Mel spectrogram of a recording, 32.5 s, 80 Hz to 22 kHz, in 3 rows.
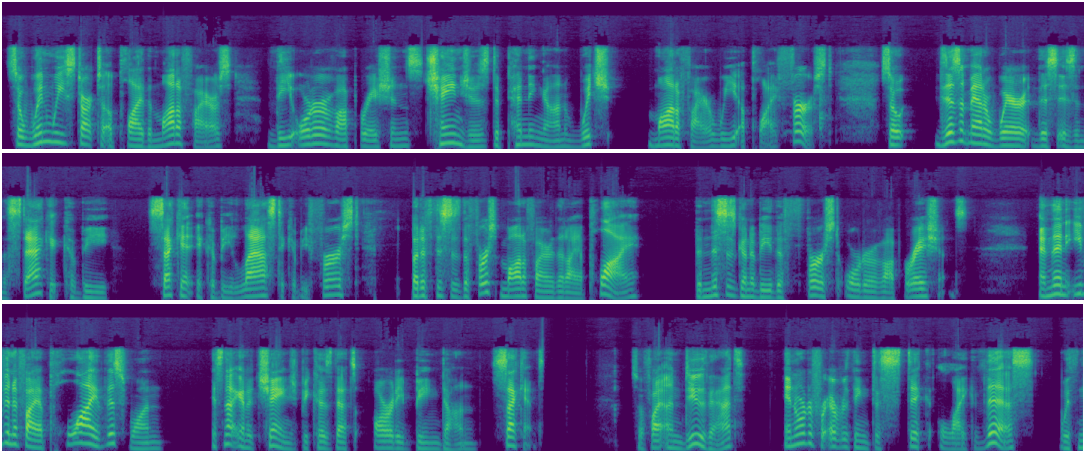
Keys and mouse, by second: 9.6-11.4 drag, 14.9-18.5 drag, 23.0-24.3 drag, 29.6 ctrl+z, 29.9 ctrl+z.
